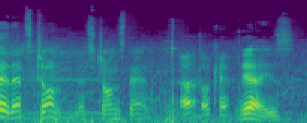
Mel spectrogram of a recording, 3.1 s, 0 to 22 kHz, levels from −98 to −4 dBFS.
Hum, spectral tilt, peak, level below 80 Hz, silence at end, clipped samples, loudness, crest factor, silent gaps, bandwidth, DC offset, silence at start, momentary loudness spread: none; -5 dB/octave; -6 dBFS; -46 dBFS; 0 s; under 0.1%; -26 LUFS; 20 dB; none; 14 kHz; under 0.1%; 0 s; 14 LU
